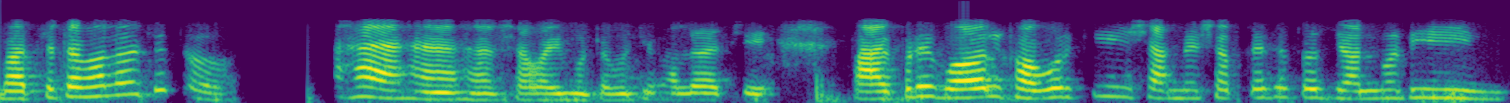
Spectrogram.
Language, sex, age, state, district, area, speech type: Bengali, female, 45-60, West Bengal, South 24 Parganas, urban, conversation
